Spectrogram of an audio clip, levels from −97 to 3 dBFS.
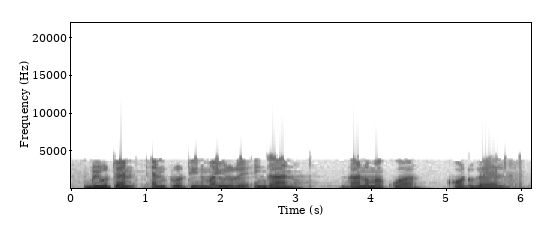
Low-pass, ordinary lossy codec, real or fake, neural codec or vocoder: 19.8 kHz; AAC, 16 kbps; real; none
